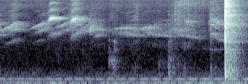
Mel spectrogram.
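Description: Faint, sparse bird chirps from a bird relaxation recording play over a steady low hum, with one brief louder sound near the end.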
